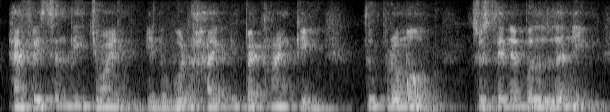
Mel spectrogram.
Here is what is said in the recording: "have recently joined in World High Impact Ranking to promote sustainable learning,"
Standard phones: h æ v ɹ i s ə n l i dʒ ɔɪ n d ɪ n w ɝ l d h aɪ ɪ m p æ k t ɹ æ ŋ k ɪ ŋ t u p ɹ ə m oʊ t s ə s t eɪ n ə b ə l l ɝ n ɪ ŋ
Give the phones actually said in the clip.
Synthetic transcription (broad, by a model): h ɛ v ɹ i s ə n l i dʒ ɔɪ n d ɪ n w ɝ d h aɪ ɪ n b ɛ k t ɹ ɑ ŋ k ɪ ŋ t u p ɹ ə m oʊ t s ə s t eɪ n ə b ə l l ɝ n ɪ ŋ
